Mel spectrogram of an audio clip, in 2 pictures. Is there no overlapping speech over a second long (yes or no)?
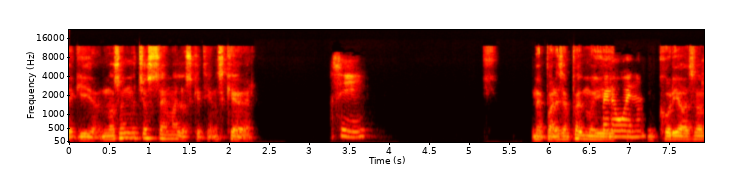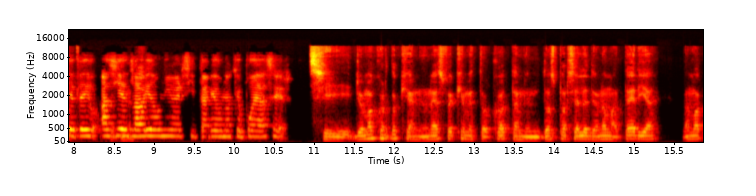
yes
